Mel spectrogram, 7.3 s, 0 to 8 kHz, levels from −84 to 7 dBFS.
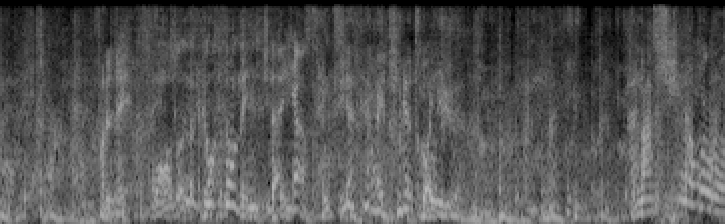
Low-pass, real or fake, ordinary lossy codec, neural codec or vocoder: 7.2 kHz; fake; none; codec, 24 kHz, 1.5 kbps, HILCodec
